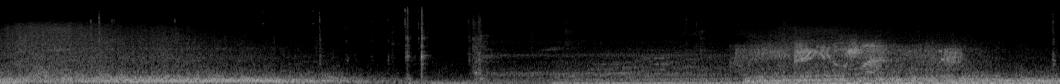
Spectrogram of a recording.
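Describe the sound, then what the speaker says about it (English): Anti-radiation missiles launch from an airship in the video game Highfleet. A steady engine roar runs throughout, broken by sharp launch bursts and a loud whooshing surge near the end. "So I've selected my anti-radiation missiles."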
